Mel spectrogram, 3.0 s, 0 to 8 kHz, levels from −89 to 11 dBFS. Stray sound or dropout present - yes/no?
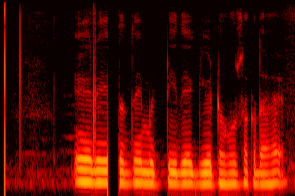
yes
